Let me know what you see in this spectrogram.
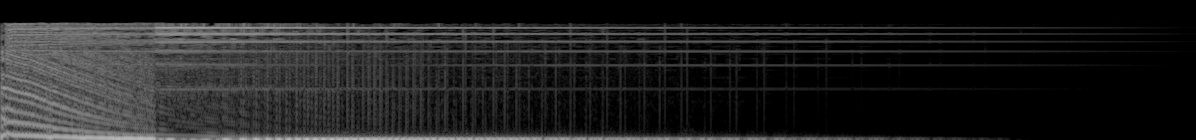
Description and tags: electric boom
modulation, effect, synth, fx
